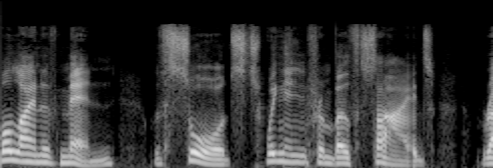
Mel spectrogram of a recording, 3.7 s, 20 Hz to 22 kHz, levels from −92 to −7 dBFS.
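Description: Repeated packet loss (robotic sound) hits the speech from 1.81 to 2.29 s and again from 2.67 to 3.65 s. Each burst holds several short dropouts, up to 45 and 48 ms, bridged by extending the previous sound, so roughly a quarter, then a sixth, of each stretch turns choppy.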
